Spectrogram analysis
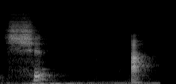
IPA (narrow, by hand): t͡ʃa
